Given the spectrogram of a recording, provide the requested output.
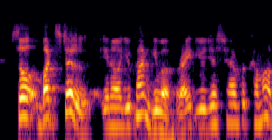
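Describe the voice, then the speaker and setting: At a moderate pace, a man speaks with a South Indian accent. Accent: South Indian (Tamil) English. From Tamil Nadu, India (small town). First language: Tamil. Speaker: engineer and IT professional. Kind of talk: career talk. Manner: hesitant, many fillers.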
